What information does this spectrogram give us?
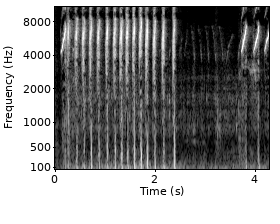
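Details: Mouse-colored sunbird (kolibri ninja, konin), a tiny, loud nectar-eating bird, singing gacor: a rapid run of about fourteen high, sharp chirps, then a pause, then three quick rising, upslurred notes.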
